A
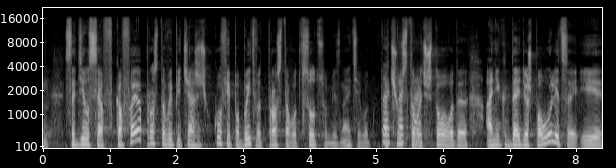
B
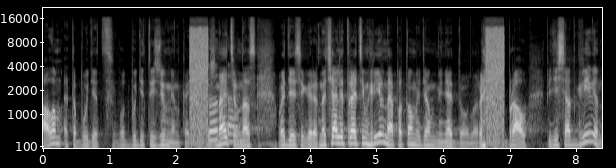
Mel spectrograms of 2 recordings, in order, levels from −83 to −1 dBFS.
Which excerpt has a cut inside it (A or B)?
B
